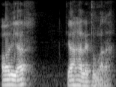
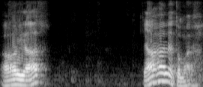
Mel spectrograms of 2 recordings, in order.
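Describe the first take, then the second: First: It is said in a plain, neutral tone. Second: It is said in a distinctly marked tone. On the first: "तो ये तो normal हो गया।" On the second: "तो तरह तरह की टोन आप अपना सकते हैं।"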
